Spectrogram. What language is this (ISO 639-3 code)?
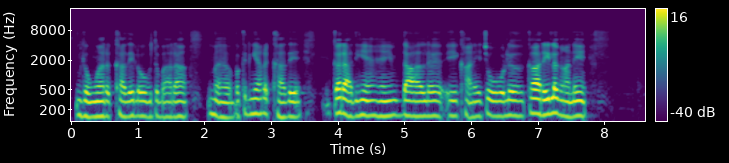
doi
